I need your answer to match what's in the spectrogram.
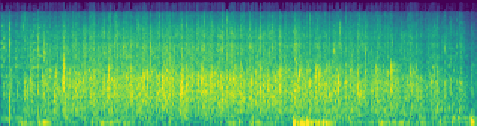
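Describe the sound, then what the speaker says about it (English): Steady applause from an awards-ceremony audience for the Children's Guardian Fund, moderately loud and continuous throughout, with no talking over it. "I'd like to give you a round of applause"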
